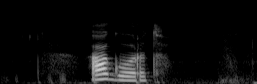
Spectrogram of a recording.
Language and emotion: Russian, neutral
